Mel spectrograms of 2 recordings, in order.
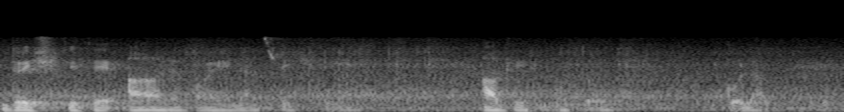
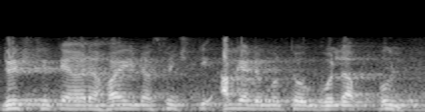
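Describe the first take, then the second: First: The line is recited at a softer volume. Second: The line is recited at a louder volume.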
